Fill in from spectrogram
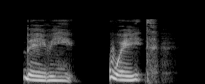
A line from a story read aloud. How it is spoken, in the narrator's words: he gasped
